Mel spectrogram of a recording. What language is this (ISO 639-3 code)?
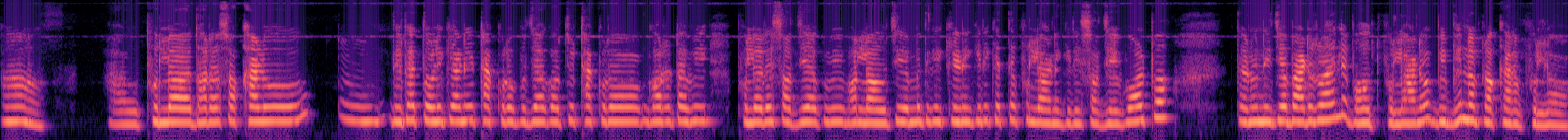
ori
